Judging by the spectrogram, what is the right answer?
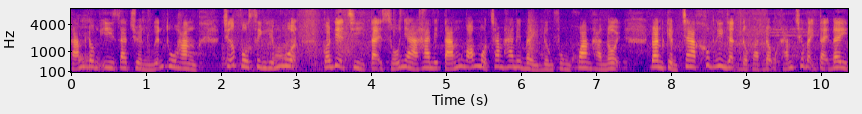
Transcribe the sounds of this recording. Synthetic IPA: aː˨˦mɗə˧wŋ͡mʔi˧zaː˧t͡ɕwi˨˩ənŋwḭ˧˥ənt̪ʰu˧ɦa˨˩ŋ | t͡ɕɨ̰˧˥əvo˧sï˧ŋ̟ɦi˨˦əmːṵ˧˨ənkɔ˨˦ɗḭ˧˨ət͡ɕi˧˩t̪a̰ː˧˨jso˨˦ɲaː˨˩ɦaː˧jmɨ˧əjt̪aː˨˦mŋɔ̰˧˥mo˨˩t̚t͡ɕa˧mɦaː˧jmɨ˧əjɓə˧˩jɗɨ˨˩əŋfʊ˨˩ŋ͡mxwaː˧ŋɦaː˨˩no̰˧˨jɗwaː˨˩nki˧˩əmt͡ɕaː˧xə˧wŋ͡mɣi˧ɲə̰˧˨nɗɨ˨˩ək̚ɦwaː˨˩t̚ɗə̰˧˨wŋ͡mxaː˨˦mt͡ɕɨ˧˦əɓə̰˧˨jŋ̟t̪a̰ː˧˨jɗə˧j

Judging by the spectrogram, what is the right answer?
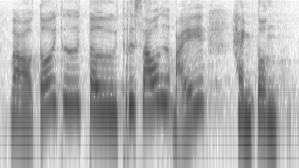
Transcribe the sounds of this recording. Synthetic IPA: vaː˨˩wt̪o˨˦jt̪ʰɨ˨˦t̪ɨ˧t̪ʰɨ˨˦sa˨˦wt̪ʰɨ˨˦ɓa˧˩jhaː˨˩ŋt̪wə˨˩n

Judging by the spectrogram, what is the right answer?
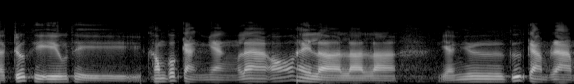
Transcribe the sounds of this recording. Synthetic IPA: aː˨˩t͡ɕɨ˦˥ək̚xi˧ʔi˧əwt̪ʰi˨˩xə˧wŋ͡mkɔ˨˦kaː˨˩ŋɲa˨˩ŋlaː˧ʔɔ˨˦ɦa˧jlaː˨˩laː˨˩laː˨˩ | za̰ː˧˩ŋɲɨ˧kɨ˨˦kaː˨˩mzaː˨˩m

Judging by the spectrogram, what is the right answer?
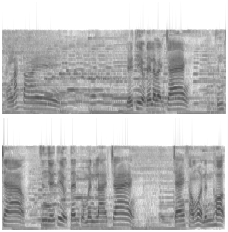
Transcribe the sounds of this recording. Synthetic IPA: ʔa˨˩ŋlaː˦˥k̚t̪a˧j | zəː˨˦jt̪ʰḭ˧˨ə˨wɗə˧jlaː˨˩ɓa̰ː˧˨nt͡ɕaː˧ŋ | si˧nt͡ɕaː˨˩w | si˧nzəː˨˦jt̪ʰḭ˧˨ə˨wt̪e˧nku˧˩əmï˨˩ŋ̟laː˨˩t͡ɕaː˧˩ŋ | t͡ɕaː˧ŋsa˨˦wŋ͡mʔəː˧˩nï˧ŋt̪ʰwə̰˧˨n

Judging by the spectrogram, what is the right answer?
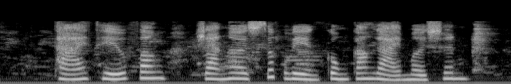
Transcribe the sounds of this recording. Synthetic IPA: t̪ʰaː˧˦jt̪ʰi˧˩˦əwfə˧nzaː˨˧˩ŋːəː˨˩jswə˦˥t̚vḭ˧˨ənkʊ˨˩ŋ͡mkɔ˧nɣa̰ː˧˨jməː˧˨˩jsï˧ŋ̟

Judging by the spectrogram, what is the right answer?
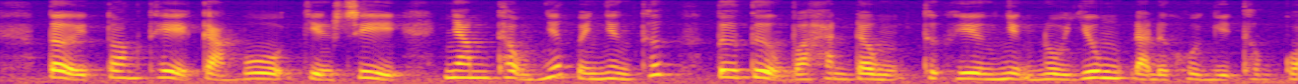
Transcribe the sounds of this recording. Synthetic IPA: t̪əː˨˦jt̪waː˧˩nt̪ʰe˧˩kaː˨˦mɓo̰˧˨t͡ɕi˨˦ənsḭ˧˥˨ɲa˨mt̪ʰə˧˩wŋ͡mɲə˦˥t̚ve˨˩ɲə̰˧˨nt̪ʰɨ˦˥k̚t̪ɨ˧t̪ɨ˧˩əŋvaː˨˩ha˨˩jŋ̟ɗə̰˧˨wŋ͡mt̪ʰɨ˨˩k̚hḭ˧˨ənɲɨ̰˧˥ŋno̰˧˨jzʊ˧ŋ͡mɗa̰ː˧˥ɗɨ˨˩ək̚ho̰˧˨jŋḭ˧˨t̪ʰə˧wŋ͡mkwaː˧

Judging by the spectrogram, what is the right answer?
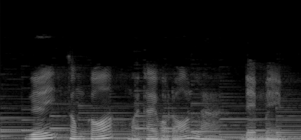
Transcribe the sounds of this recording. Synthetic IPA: ɣe˨˦xə˧wŋ͡mkɔ˨˦ | maː˨˩t̪ʰaː˧jvaː˨˩wɗɔ˨˦laː˨˩ | ɗe˧˩mːḛ˨˩m

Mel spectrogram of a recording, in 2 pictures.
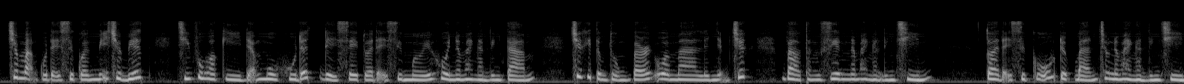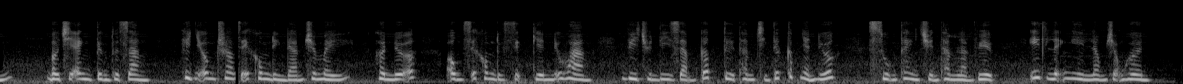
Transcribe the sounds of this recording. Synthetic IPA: t͡ɕɛ˧wŋ͡mma̰ː˧˨ku˧˩əɗa̰ː˧˨sɨ˨˦kwaː˨˦nmḭ˧˥t͡ɕɔ˧ɓi˦˥ət̚ | t͡ɕï˨˦ŋ̟fu˧˩ɦwaː˧ki˨˩ɗa̰ː˧˥mu˧əxu˧ɗə˦˥t̚ɗe˧˩sjt̪waː˨˩ɗa̰ː˧˨jsɨ˨˦məː˨˦jho˧jna˧mhaː˧jŋaː˨˩nli˧ŋt̪aː˨˦mt͡ɕɨ˦˥k̚xi˧t̪ə˧˩ŋ͡mt̪ʰwŋ͡mɓaː˧za˦˥k̚ʔo˧ɓaː˧maː˧le˧˩nɲə̰˧˨mt͡ɕɨ˦˥k̚ | vaː˨˩wt̪ʰaː˨˦ŋzi˧ənna˧mhaː˧jŋaː˨˩nli˧ŋt͡ɕi˨˦n | t̪waː˨˩ɗa̰ː˧˨jsɨ˨˦kṵ˧˥ɗɨ˨˩ək̚ɓaː˨˦nt͡ɕɔ˧wŋ͡mna˧mhaː˧jŋaː˨˩nli˧ŋt͡ɕi˨˦nɓaː˨˦wt͡ɕi˨˦ʔa˧jŋ̟t̪ɨ˨˩ŋt̪ʰə˨˩t̚z̥a˨˩ŋ | hï˨˩ŋ̟ʔə˧wŋ͡mta˧msɛ̰˧˥xə˧wŋ͡mɗï˨˩ŋ̟ɗaː˨˦mt͡ɕɔ˧mə˨˦j | həː˧nːɨ̰˧˥ə | ʔə˧wŋ͡msɛ̰˧˥xə˧wŋ͡mɗɨ˨˩ək̚z̥ḭ˧˨ki˨˦ənːɨ̰˧˥hwaː˨˩ŋ | vi˨˩t͡ɕwi˨˦nɗi˧zaː˧˩mkə˦˥p̚t̪ɨ˨˩t̪ʰa˧mt͡ɕï̟˨˦t̪ʰɨ˦˥kːə˦˥p̚ɲaː˨˩nɨ˦˥ək̚su˨˦əŋt̪ʰa˨˩jŋ̟t͡ɕwi˨˦ənt̪ʰa˧mlaː˨˩mvi˨˩ək̚ | ʔi˦˥t̚lḛ˧˥ŋi˧˩la˧wŋ͡mt͡ɕɔ̰˧˨wŋ͡mhəː˧n

